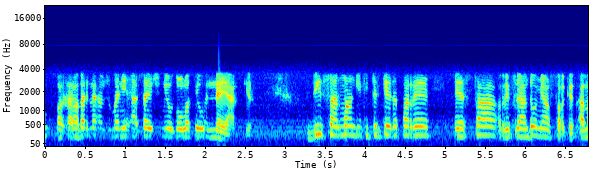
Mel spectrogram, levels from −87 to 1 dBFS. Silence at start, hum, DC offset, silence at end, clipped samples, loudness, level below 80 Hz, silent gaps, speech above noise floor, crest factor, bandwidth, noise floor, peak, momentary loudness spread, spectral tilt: 0 s; none; under 0.1%; 0 s; under 0.1%; -27 LUFS; -78 dBFS; none; 21 dB; 22 dB; 8.2 kHz; -49 dBFS; -6 dBFS; 9 LU; -5 dB/octave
